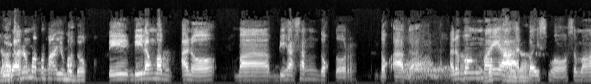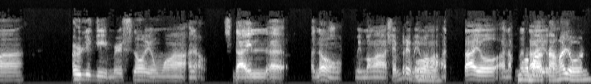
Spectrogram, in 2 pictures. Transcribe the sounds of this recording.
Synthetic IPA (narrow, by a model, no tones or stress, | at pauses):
d͡ʒlanɐŋmɐpɐpaːjomod̪ok̚ | bibiːlɐŋmɐʔɐno̞ | mɐbɪhasɐŋd̪ok̚t̪o̞ɾ | d̪ok̚ʔaːɡɐʔɐnobɐŋmɐiʔaːʔɐd̪̚vajsmo̞sɐmɐŋa | ʔɛɹliɡejmɛɹsno̞jʊŋmɐŋaʔɐ̰no̰ | sd̪aːhɪlɐ̰ | ʔɐno̞ | mɐjmɐŋaʃɛmpɾɛmɐjmɐŋa̰ʔɐ̰nɐk̚t̪aːjo̞ʔɐ̰nɐk̚mɐtabaːjtoaŋɐjon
